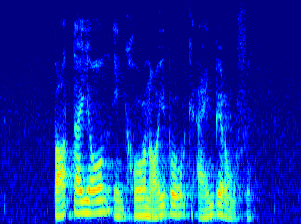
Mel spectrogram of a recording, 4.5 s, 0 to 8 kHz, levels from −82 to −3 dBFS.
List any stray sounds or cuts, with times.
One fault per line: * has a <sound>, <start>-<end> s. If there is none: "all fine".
all fine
